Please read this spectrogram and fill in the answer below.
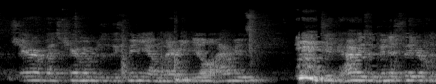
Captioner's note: clears throat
